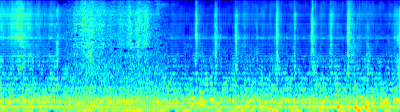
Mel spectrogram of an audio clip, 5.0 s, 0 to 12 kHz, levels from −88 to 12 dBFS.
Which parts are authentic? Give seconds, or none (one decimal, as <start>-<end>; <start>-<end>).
0.8-2.1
